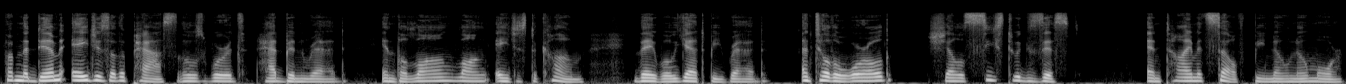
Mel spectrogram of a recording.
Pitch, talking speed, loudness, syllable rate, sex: 145 Hz, 170 wpm, -19 LUFS, 4.1 syllables/s, female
